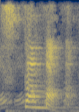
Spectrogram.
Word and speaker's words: stomach: only s for example s-t-o-m-a-c-h makes a word and gives you a pronunciation of stomach so ch is making the sound of k so i'm going to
